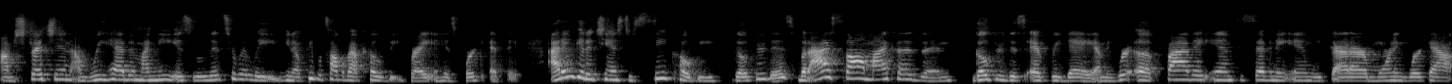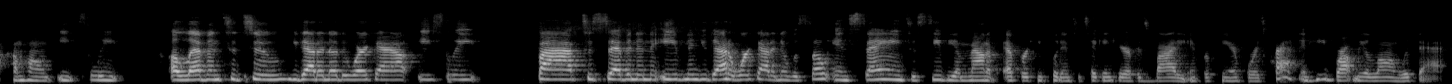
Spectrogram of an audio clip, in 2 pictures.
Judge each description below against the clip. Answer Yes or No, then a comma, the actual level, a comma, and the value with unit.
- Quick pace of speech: Yes, fast, 225 wpm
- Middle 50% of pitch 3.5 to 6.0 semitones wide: Yes, average, 4.2 semitones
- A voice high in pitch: Yes, high, 200 Hz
